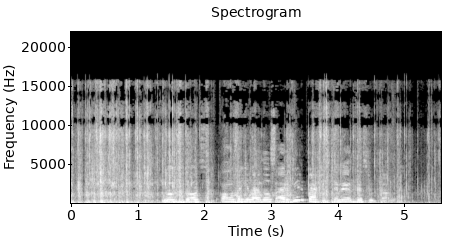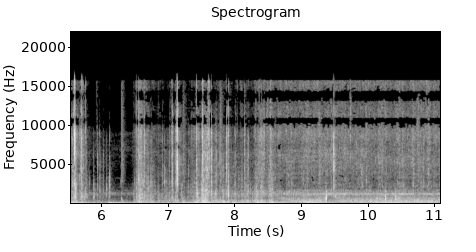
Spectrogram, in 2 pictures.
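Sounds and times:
small clicks and crinkling: 0.0s - 10.9s
faint steady hum: 0.0s - 11.0s.

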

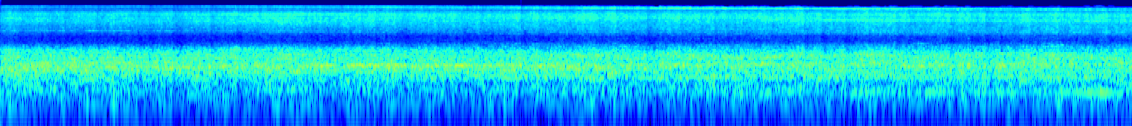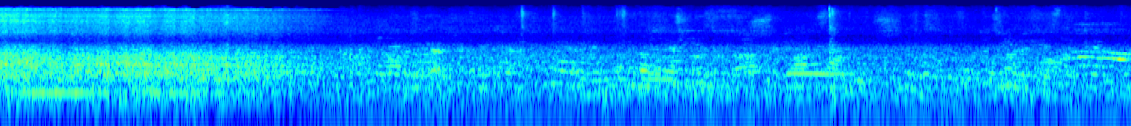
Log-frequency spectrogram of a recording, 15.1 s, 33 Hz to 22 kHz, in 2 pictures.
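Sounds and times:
jet engines rushing: 0.0s - 14.6s.

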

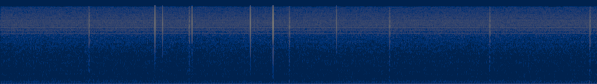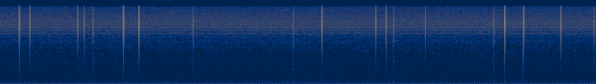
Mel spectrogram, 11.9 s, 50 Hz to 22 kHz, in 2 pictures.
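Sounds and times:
low hum and hiss: 0.0s - 11.9s
sharp clicks: 8.9s - 10.3s.

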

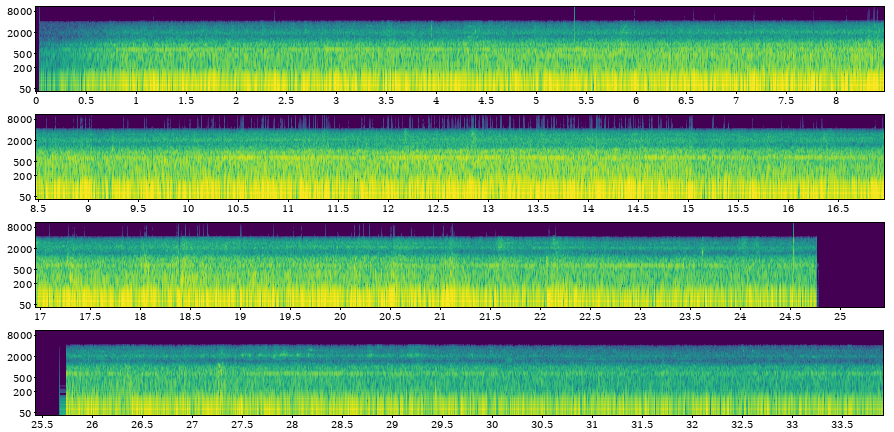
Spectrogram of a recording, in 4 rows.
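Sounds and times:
locomotive diesel engine rumble: 0.0s - 24.8s
engine whine: 0.1s - 24.8s.

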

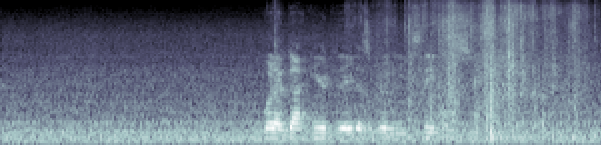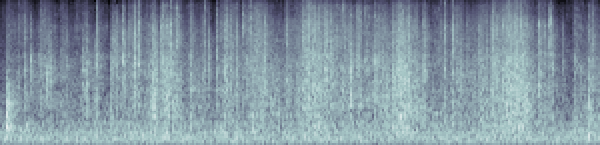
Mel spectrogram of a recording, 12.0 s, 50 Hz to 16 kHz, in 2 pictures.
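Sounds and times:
packing paper rustling: 3.4s - 12.0s.

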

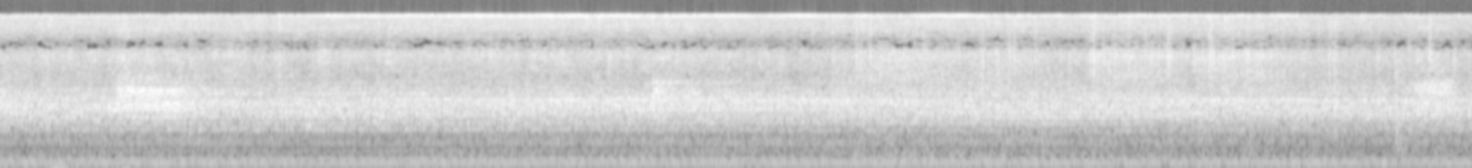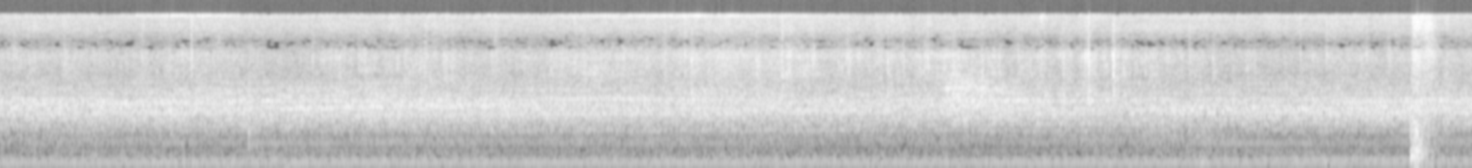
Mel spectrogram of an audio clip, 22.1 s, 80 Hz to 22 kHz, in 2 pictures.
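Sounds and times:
low constant hum: 0.0s - 22.0s
model train wheels on rail: 0.0s - 22.0s
sharp knock: 21.6s - 21.8s.

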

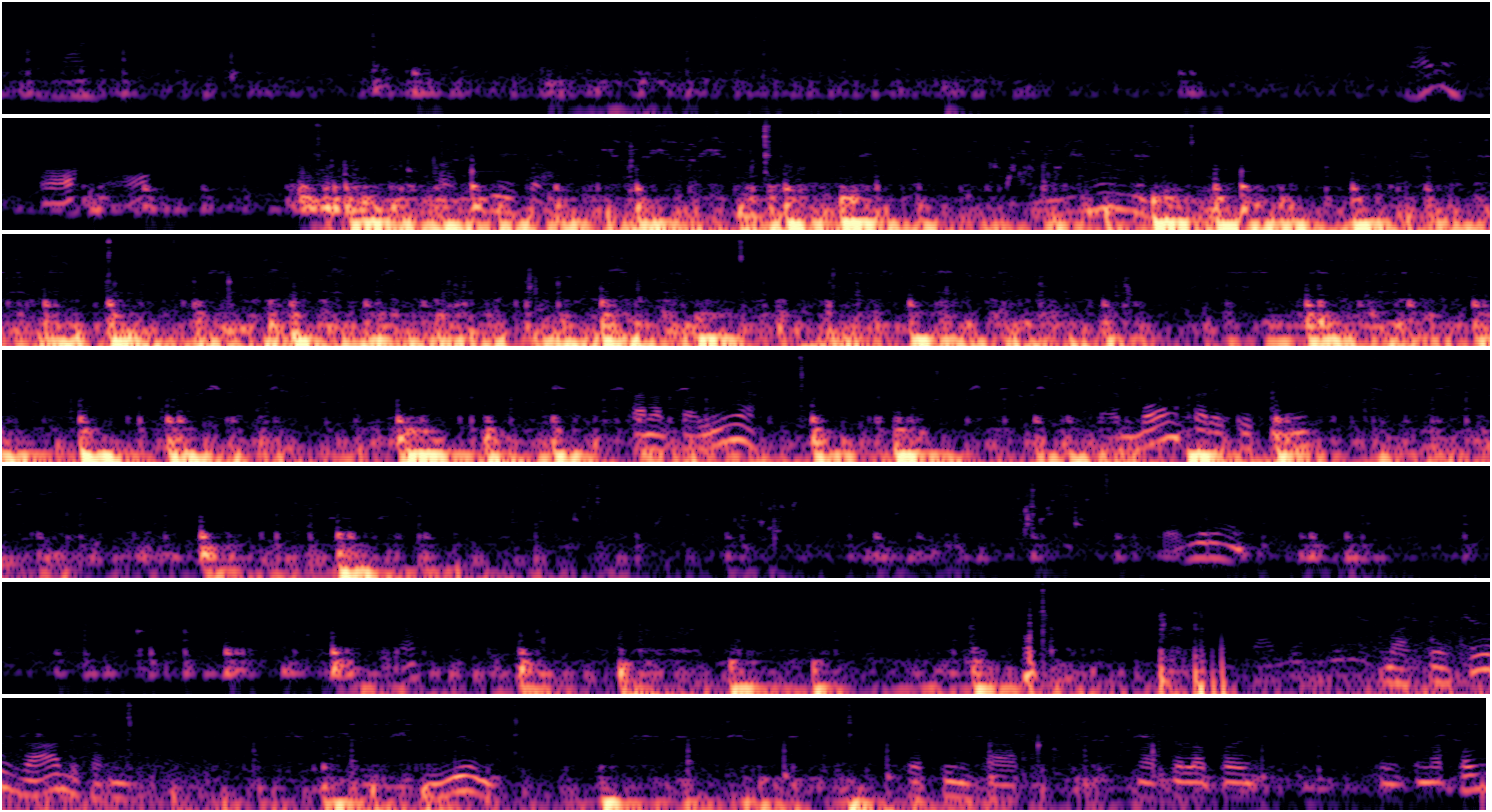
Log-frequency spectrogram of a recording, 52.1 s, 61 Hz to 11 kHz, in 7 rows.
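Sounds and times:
water rumbling against kayak hull: 7.9s - 52.0s
sharp knocks: 8.9s - 34.6s, 37.6s - 51.3s.

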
